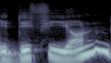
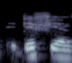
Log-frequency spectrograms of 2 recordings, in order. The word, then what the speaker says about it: aedifion: Beides perfekt. Man kann es Englisch aussprechen, man kann es Deutsch aussprechen. Es gibt ja auch das äh, Unternehmen Infineon oder Infineon. Genau, man kann Edifion sagen. Edifion kommt von Lateinisch Edificium, das Gebäude.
